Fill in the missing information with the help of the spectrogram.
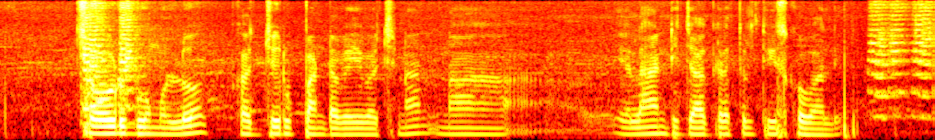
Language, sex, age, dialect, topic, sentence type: Telugu, male, 31-35, Southern, agriculture, question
